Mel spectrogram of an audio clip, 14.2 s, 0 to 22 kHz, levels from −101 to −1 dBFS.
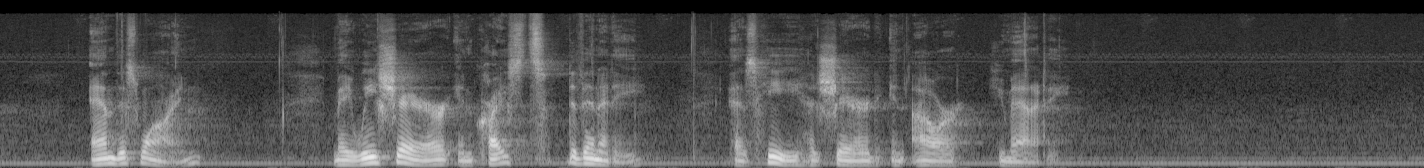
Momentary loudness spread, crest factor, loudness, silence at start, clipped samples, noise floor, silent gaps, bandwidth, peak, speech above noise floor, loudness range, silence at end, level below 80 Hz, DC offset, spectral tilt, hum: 21 LU; 20 dB; -23 LUFS; 0.9 s; under 0.1%; -49 dBFS; none; 16 kHz; -6 dBFS; 27 dB; 11 LU; 3.55 s; -66 dBFS; under 0.1%; -5 dB/octave; 60 Hz at -45 dBFS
